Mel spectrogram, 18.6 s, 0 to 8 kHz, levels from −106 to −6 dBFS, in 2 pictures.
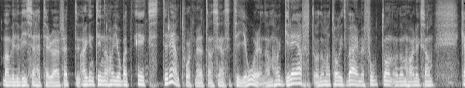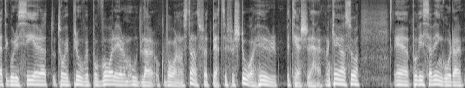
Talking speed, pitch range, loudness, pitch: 190 wpm, 110-130 Hz, -17 LUFS, 120 Hz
